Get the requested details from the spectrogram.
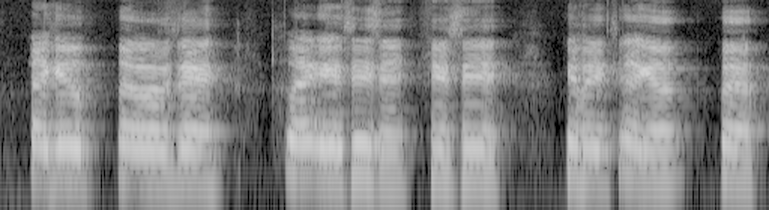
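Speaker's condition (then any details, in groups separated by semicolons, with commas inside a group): Cerebral palsy; speech disability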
